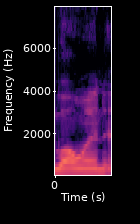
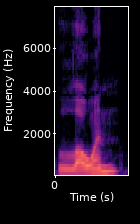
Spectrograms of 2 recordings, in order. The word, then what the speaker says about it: Lohan: You could have pulled a Lindsay Lohan and shown everyone, flashed everyone your business. Yeah, I love the fact that she says Lindsay Lohan.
